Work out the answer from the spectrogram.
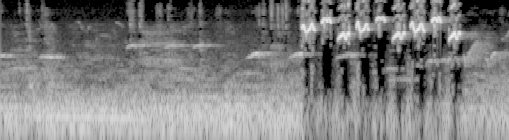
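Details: Cinereous tit, a first-place champion, singing to prompt captive birds: after faint thin whistles, about eight loud piercing notes alternating high and low arrive in a quick burst, with low hum throughout.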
